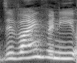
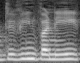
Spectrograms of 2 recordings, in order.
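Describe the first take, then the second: First: The name is said with English pronunciation. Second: The name is said with French pronunciation.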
